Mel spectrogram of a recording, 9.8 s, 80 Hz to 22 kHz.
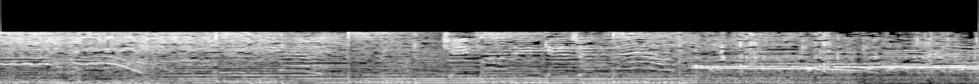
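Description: A large crowd claps and cheers loudly and steadily for former President Bush on his 90th birthday, with yells and whoops rising over a continuous wash of applause throughout.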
